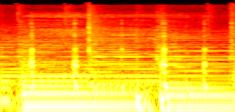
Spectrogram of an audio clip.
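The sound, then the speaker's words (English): Horses' hooves clip-clop at a steady walking pace on a trail over a sustained, droning musical backdrop, the hoofbeats sharp amid the low, eerie tones. “That's the creepiest music ever. It's us on horses”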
